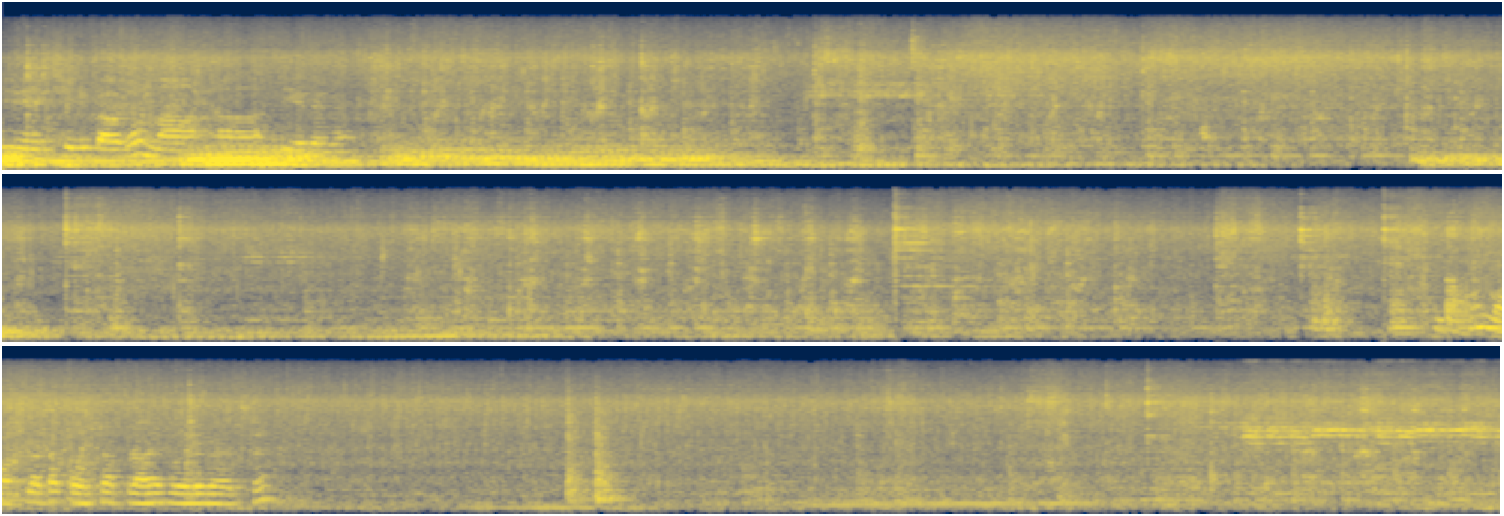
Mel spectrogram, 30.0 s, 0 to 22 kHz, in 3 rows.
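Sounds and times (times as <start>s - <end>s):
spatula scraping a metal pan: 0.0s - 20.7s, 25.7s - 29.9s
spice paste sizzling: 0.0s - 29.9s
spatula clinking against pan: 14.6s - 17.2s.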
